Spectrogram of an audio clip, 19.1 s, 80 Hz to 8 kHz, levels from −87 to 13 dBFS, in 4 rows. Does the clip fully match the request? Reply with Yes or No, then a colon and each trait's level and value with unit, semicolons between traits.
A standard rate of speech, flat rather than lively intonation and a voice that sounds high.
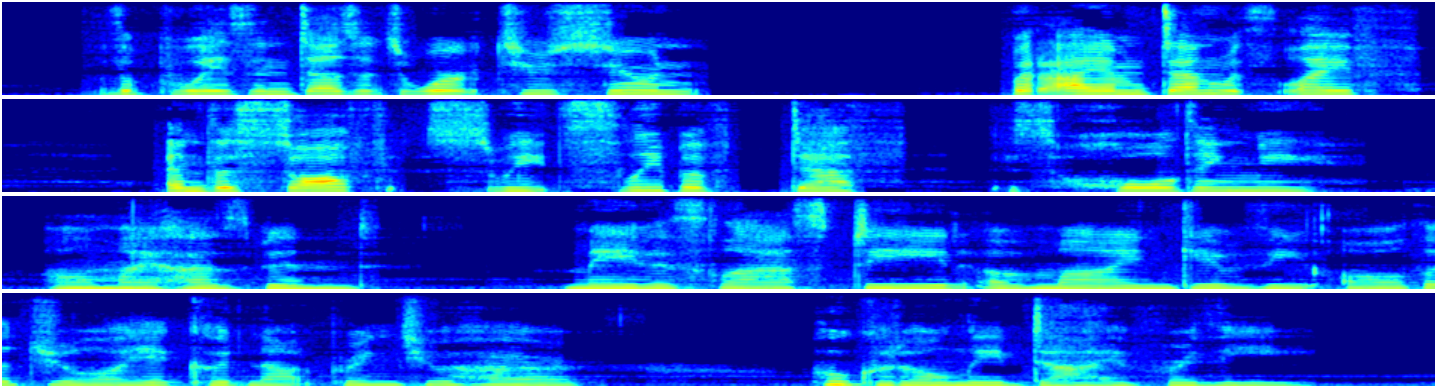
Yes: average, 155 wpm; narrow, 1.7 semitones; high, 235 Hz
